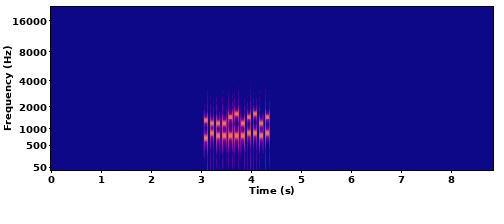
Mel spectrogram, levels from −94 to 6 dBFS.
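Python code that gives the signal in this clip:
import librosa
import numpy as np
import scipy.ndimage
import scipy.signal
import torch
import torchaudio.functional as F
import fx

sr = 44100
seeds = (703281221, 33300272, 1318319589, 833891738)

y = fx.dtmf(sr, digits='27446B49C49', tone_ms=74, gap_ms=49, level_db=-27.0)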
